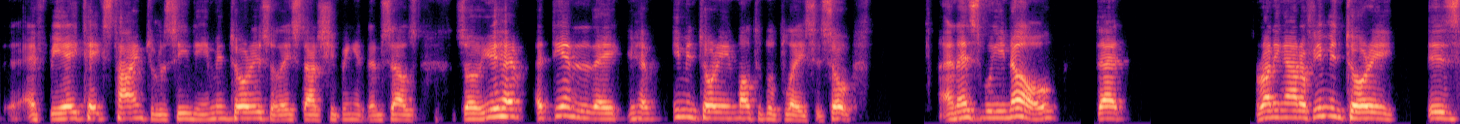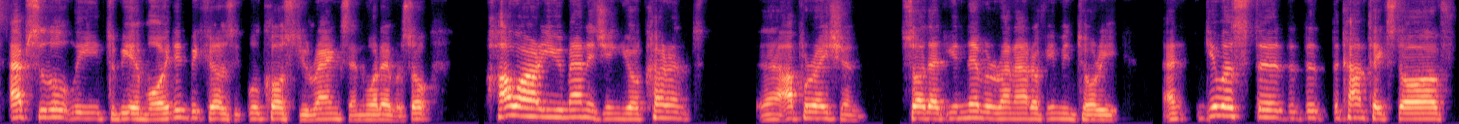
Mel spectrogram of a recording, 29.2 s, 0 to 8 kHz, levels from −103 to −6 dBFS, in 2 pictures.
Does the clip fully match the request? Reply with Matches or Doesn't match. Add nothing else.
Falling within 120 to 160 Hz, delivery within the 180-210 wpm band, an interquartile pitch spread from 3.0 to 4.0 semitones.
Doesn't match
